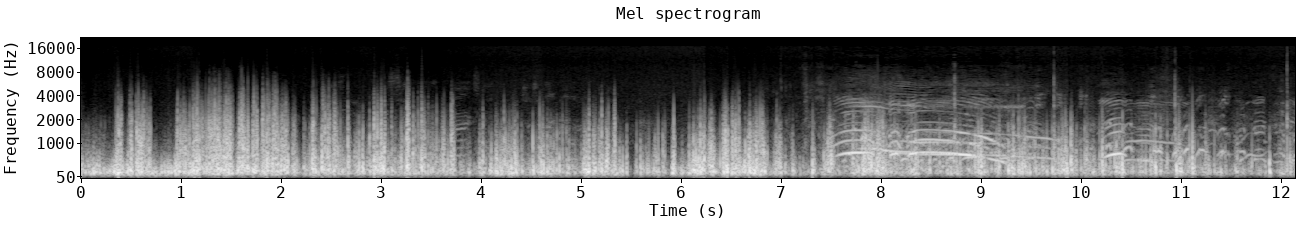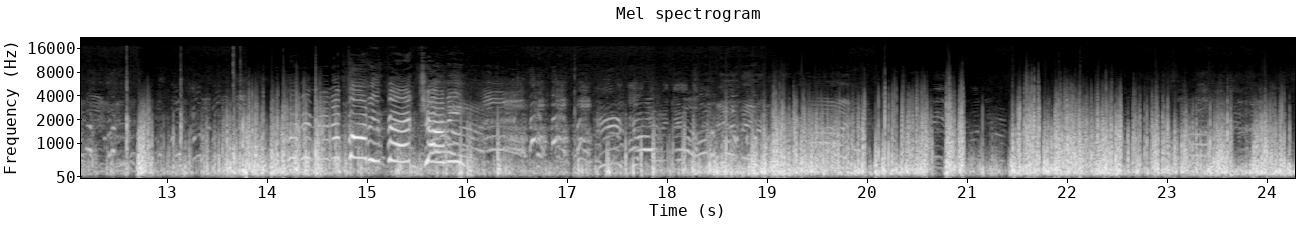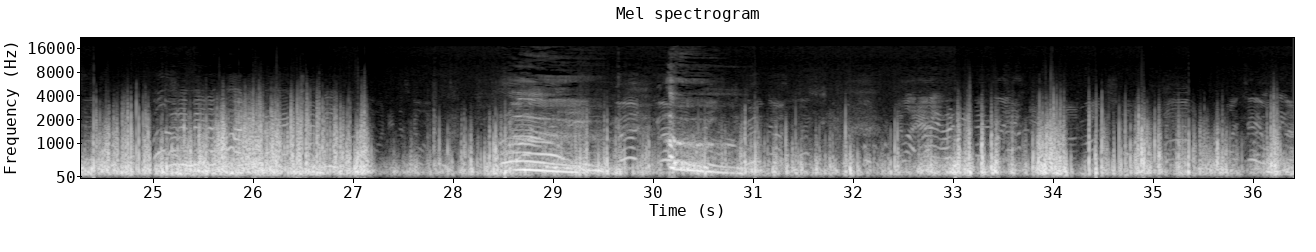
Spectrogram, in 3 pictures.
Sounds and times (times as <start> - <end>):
Speech: 17.4 - 20.0, 32.4 - 36.4.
